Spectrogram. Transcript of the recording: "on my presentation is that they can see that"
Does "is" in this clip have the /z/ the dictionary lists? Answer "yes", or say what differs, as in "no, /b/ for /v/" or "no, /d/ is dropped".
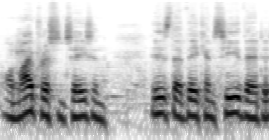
yes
